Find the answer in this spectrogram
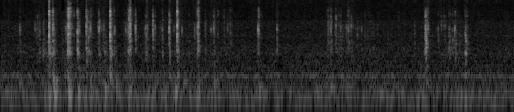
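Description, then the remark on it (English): Rapid, irregular clicking of keys on a computer keyboard, moderately loud, in bursts with brief pauses, over a low background hum. “So in the Gospels, in the first generation, let me see if I can get it up here typing.”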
